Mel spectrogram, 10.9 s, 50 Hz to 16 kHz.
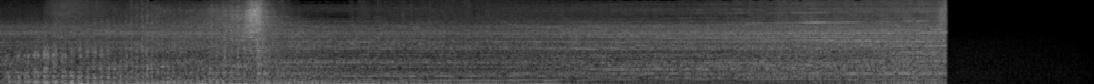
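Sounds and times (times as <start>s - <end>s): deep rumble: 0.0s - 7.4s.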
